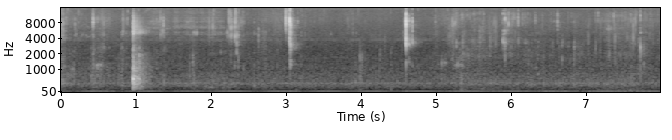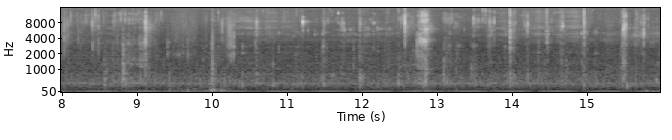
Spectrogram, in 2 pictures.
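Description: A person chewing and biting honey garlic rib meat picked off the bone by hand, with scattered sharp mouth clicks and smacks; the loudest comes about a second in.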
